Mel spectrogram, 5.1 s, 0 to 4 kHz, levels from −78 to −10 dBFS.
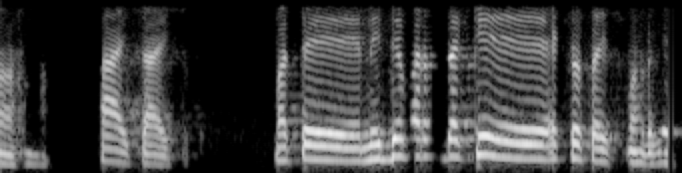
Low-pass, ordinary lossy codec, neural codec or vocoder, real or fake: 3.6 kHz; none; none; real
